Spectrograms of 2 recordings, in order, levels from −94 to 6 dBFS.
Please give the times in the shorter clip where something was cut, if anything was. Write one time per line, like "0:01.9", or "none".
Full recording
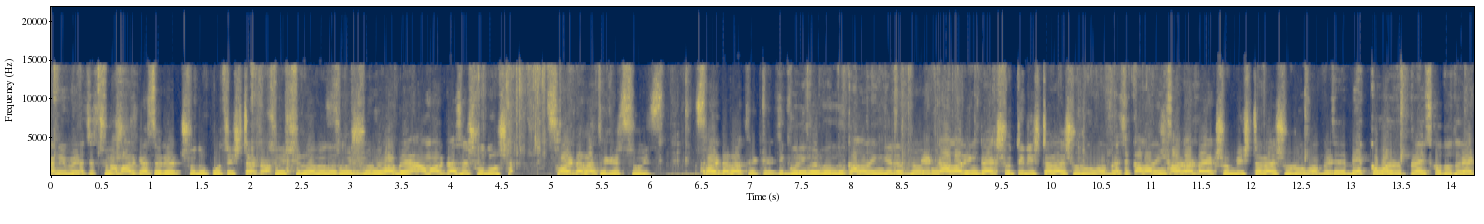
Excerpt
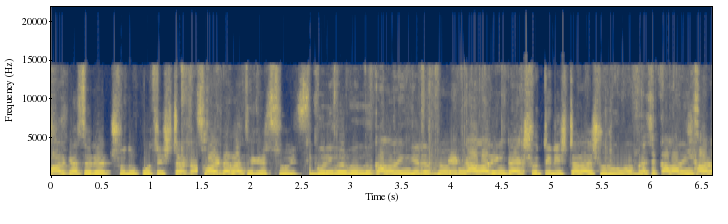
0:01.4
0:02.6

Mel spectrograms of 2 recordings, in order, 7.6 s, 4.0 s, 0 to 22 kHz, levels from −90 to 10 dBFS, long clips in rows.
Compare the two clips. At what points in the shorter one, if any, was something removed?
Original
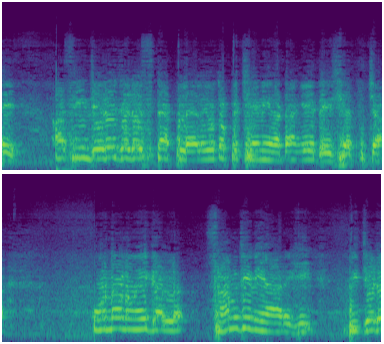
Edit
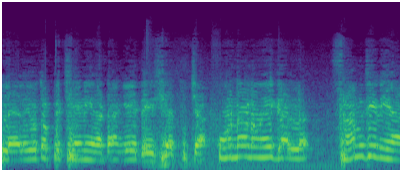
0:02.1

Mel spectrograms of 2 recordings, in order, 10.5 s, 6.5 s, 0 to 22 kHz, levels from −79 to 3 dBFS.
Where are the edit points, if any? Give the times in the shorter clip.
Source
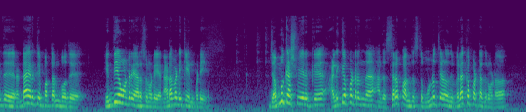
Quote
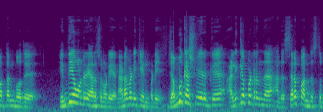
0:03.3

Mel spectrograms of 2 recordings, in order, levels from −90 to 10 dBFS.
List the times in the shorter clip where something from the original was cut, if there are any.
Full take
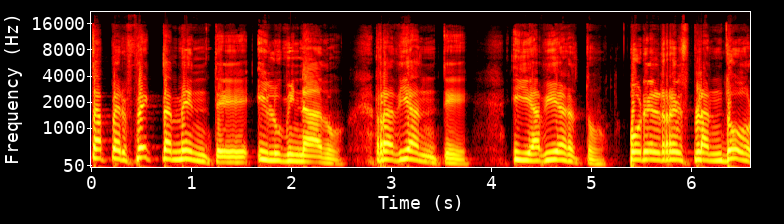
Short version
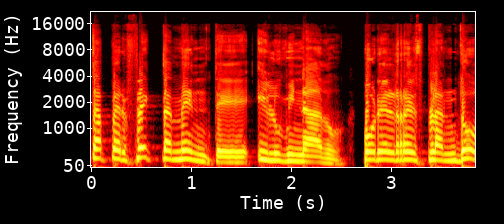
0:02.5

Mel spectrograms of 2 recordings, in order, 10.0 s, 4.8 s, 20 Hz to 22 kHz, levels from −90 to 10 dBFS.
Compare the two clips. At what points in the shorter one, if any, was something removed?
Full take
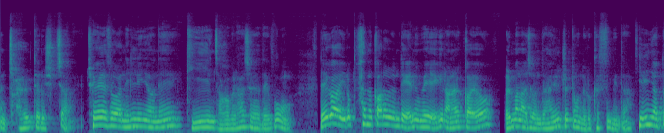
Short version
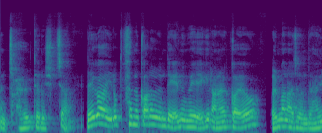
0:01.1

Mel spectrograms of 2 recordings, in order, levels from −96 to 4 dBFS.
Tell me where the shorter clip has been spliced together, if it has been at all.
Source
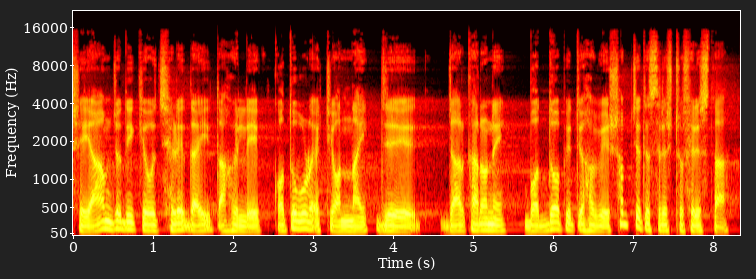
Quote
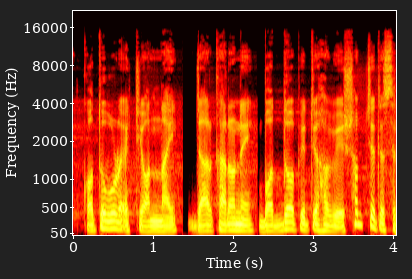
0:01.4
0:02.3

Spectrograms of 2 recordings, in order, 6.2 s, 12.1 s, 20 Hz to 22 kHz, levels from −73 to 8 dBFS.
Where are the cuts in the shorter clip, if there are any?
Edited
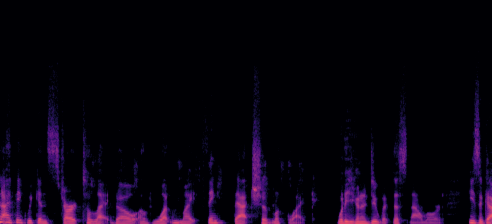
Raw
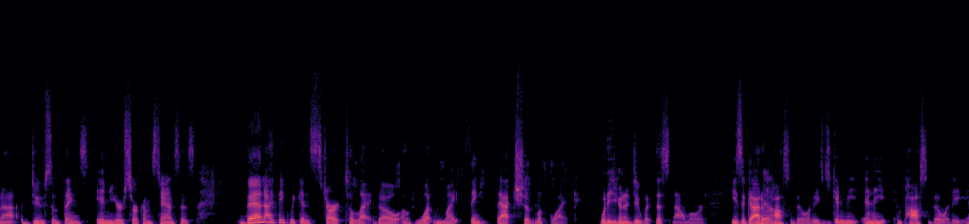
none

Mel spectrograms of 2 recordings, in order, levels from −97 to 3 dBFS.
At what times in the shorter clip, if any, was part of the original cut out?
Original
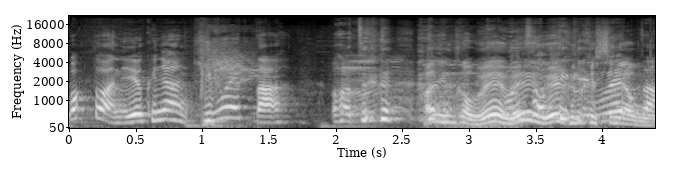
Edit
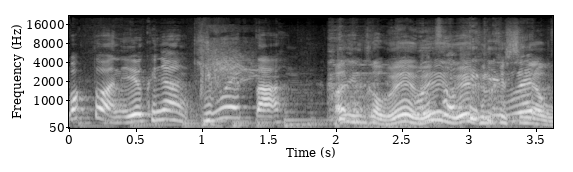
0:01.9

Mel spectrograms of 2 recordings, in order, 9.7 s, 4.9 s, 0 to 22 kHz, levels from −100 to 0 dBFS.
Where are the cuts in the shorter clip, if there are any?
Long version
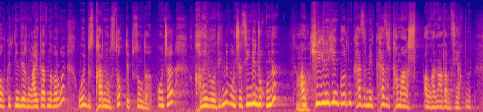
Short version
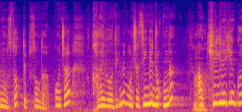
none

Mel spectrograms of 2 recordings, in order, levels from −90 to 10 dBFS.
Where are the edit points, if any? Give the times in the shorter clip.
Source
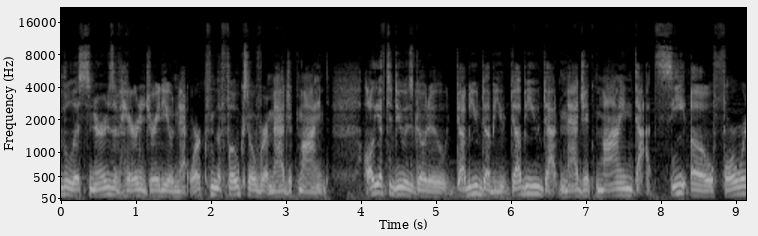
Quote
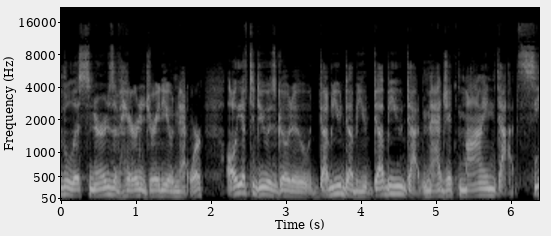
0:01.9

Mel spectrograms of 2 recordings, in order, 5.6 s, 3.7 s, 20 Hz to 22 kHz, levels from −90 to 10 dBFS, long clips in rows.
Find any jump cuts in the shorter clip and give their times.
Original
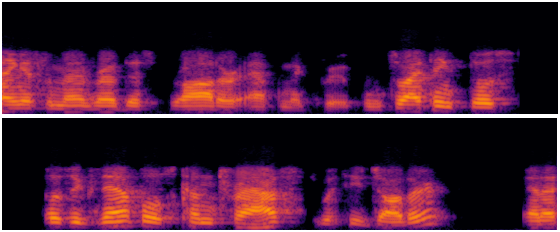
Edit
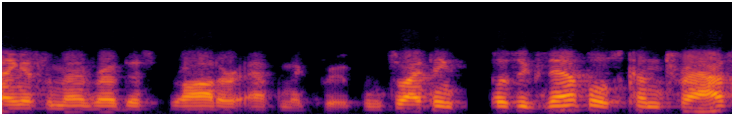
0:02.3

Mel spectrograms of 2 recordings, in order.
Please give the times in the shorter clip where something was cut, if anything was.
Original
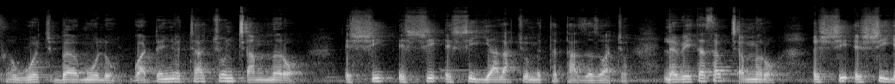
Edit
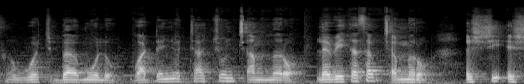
0:03.1

